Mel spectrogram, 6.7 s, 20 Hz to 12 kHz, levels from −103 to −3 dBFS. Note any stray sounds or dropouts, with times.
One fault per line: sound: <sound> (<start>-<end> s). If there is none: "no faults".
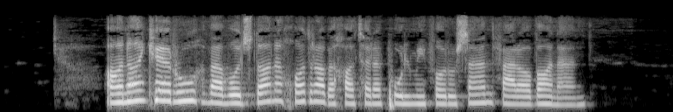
no faults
